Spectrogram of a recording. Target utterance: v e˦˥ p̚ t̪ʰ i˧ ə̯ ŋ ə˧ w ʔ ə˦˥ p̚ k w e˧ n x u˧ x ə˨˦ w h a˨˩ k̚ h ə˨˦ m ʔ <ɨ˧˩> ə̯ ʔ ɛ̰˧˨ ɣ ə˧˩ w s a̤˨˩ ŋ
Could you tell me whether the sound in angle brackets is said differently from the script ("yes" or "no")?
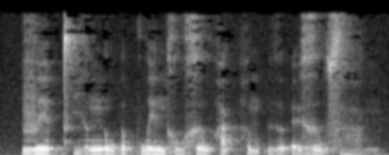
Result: no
